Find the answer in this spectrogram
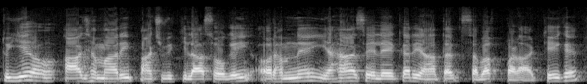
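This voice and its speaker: A man teaching Quran letter reading. He calls out each Arabic letter slowly and then explains patiently, with speech. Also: mid-range voice, gravelly, darkish tone. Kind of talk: slow step-by-step lesson.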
